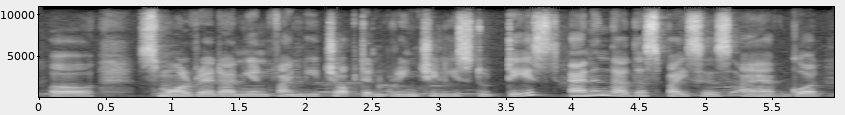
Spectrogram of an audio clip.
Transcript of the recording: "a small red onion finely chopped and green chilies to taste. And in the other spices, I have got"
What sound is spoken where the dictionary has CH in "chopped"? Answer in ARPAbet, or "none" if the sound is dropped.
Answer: CH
